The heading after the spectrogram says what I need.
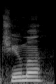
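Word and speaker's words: Chuma: Okeke how do you say his first name chumma yeah I mean he he was great for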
